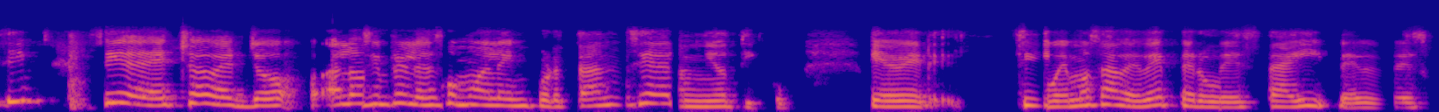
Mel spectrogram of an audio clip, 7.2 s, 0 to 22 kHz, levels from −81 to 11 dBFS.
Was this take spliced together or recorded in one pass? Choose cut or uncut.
cut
